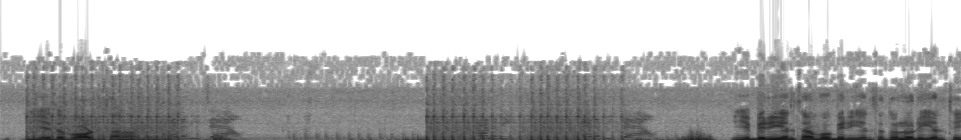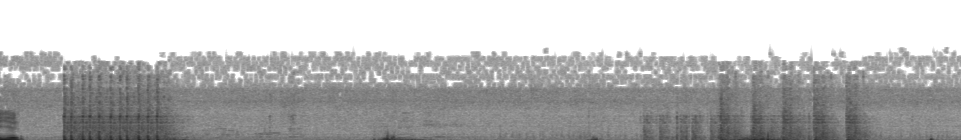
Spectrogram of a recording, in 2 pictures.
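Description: Rapid bursts of gunfire crack out close by.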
